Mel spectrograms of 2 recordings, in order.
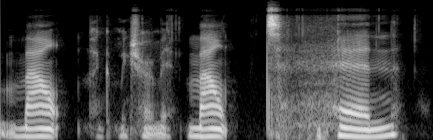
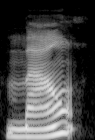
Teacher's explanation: you hold your tongue in the T position and you don't release the airflow so instead of saying Mount 10 with a t that releases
